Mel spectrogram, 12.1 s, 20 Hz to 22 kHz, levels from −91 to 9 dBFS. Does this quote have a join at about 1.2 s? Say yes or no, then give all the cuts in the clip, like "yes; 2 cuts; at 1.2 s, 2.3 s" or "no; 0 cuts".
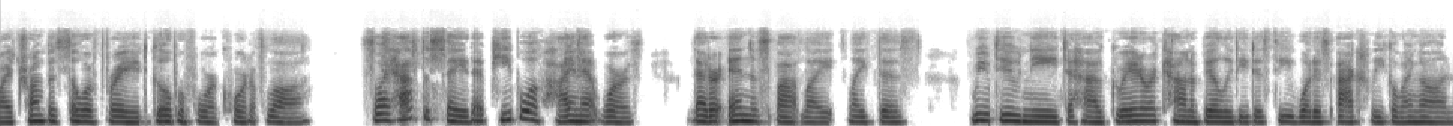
yes; 3 cuts; at 1.2 s, 2.8 s, 8.2 s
